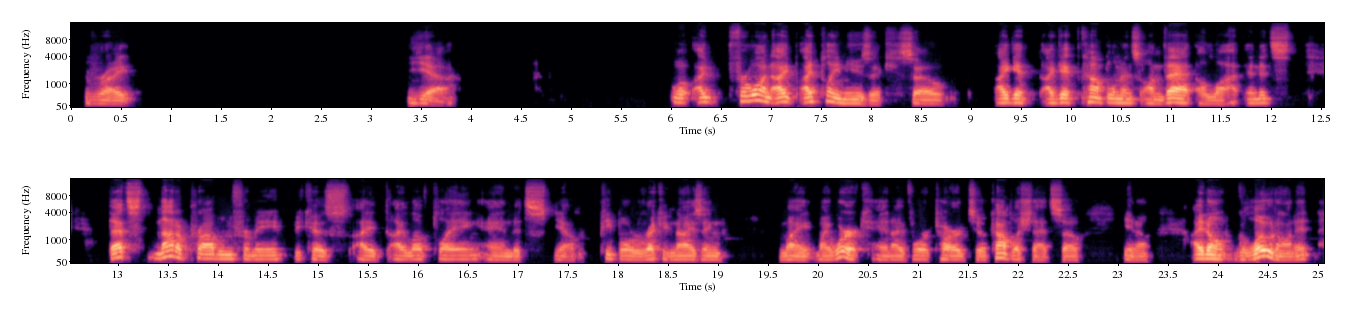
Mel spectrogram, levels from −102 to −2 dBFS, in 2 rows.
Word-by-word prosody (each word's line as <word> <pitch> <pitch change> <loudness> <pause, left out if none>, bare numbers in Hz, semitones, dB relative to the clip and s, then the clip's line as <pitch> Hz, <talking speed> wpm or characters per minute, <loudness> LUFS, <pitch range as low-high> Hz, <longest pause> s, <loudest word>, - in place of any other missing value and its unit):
Right. 115 -3 -5 2.7
Yeah. 130 -1 -5 2.2
Well, 150 -1 -2
I 155 0 0 0.2
for 185 0 -2
one, 205 -6 +6
I 165 +1 +5
I 155 - +5
play 170 -6 0
music, 115 -4 -4
so 115 -1 -3 0.5
I 135 +1 +3
get 135 -1 +1
I 130 - 0
get 140 +1 +1
compliments 145 -5 0
on 120 -2 -4
that 145 -3 +7
a 110 - -6
lot, 110 -1 -5
and 125 +1 -5
it's 135 0 -7 0.7
that's - - +4
not - - +4
a - - +4
problem 145 -4 +2
for 130 -2 -7
me 120 +1 -5
because 110 -2 -6
I - - -3
th - - -17
I 120 -1 -2
love 125 +1 -3
playing 125 -1 -4
and 110 -2 -7
it's 110 0 -4
yeah, 115 -4 -9 0.3
people 135 -5 -4
recognizing 115 0 -2 0.6
my 110 -1 -2
my 115 -1 -5
work - - +4
and 115 -2 -7
I've 110 +1 -6
worked 120 -1 -3
hard 115 -3 0
to 110 -2 -5
accomplish 165 +9 +1
that 105 0 -8
so, 110 0 -5 0.4
you - - -5
know, 105 0 -8 0.4
I 140 - +7
don't 130 -3 +6
gloat 125 - +9
on 105 0 -3
it, 120 - -4
120 Hz, 135 wpm, -22 LUFS, 115-135 Hz, 2.7 s, gloat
